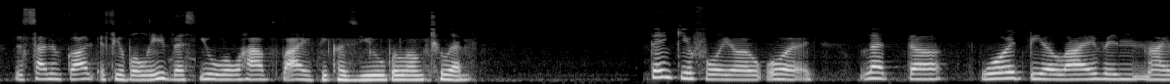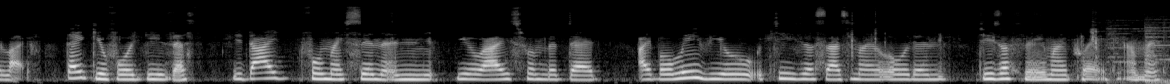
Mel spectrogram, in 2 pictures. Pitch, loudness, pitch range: 230 Hz, -14 LUFS, 220-245 Hz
